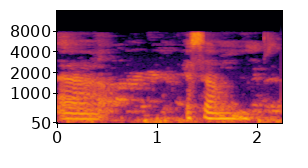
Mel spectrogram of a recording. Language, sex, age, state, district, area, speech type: Sanskrit, female, 60+, Kerala, Kannur, urban, spontaneous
